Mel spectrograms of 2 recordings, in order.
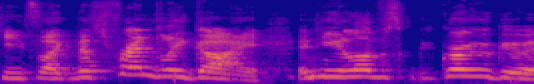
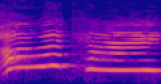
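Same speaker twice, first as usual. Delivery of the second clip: put-on little old British woman voice, very high-pitched. Speaker acts out a woman's reply in a scene being described; old british lady voice. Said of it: "make her sound like she's this old British cauliflower lady".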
